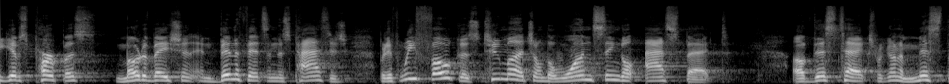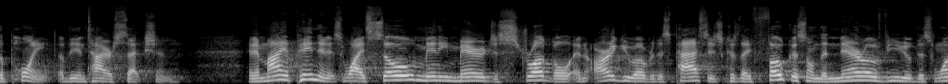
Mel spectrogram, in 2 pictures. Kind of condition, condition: setting, large echoing room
